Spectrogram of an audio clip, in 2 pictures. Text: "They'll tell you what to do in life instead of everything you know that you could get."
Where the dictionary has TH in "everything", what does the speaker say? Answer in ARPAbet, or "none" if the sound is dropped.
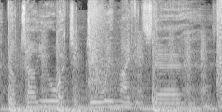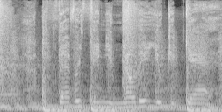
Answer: TH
